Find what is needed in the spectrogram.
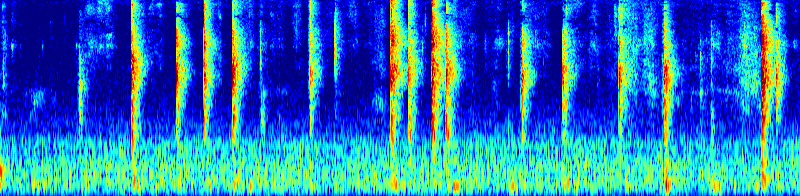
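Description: Chalk writing on a chalkboard, heard faintly: a quick, irregular string of short, sharp taps and scratches as each stroke is made.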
